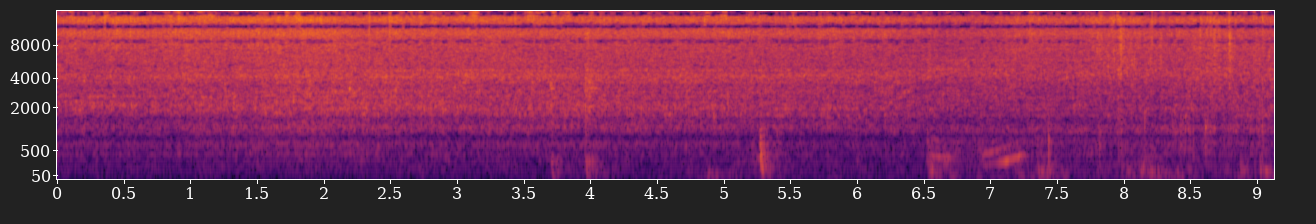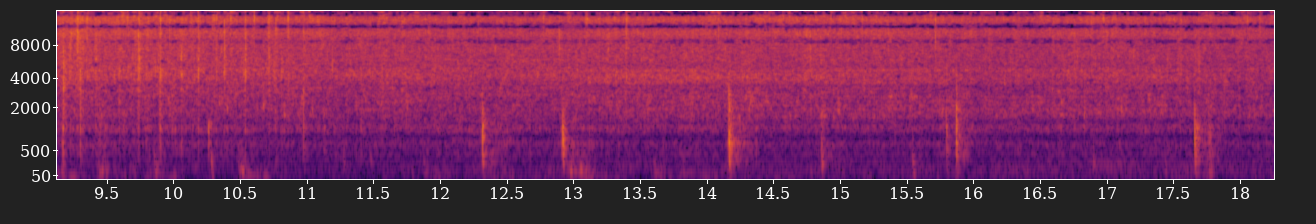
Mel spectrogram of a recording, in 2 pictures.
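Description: Garlic sizzles and fries in a pot for kale, a steady close frying hiss broken by scattered clinks and scrapes of a utensil stirring, with no voice over it.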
